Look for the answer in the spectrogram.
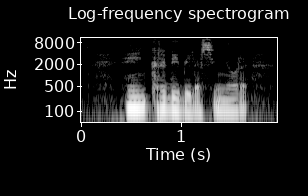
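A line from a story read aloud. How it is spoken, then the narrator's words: Apologetic exclamation. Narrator (Italian): esclamò in tono di scusa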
